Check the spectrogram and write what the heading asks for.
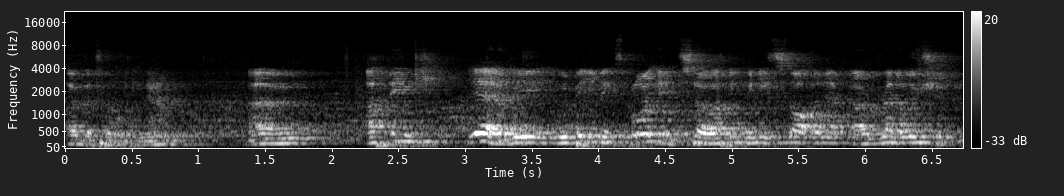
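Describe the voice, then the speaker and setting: A man's voice: a little high, lively intonation, normal speed, a little hiss or hum. Sardonic young man doing stand-up. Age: 20s. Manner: sardonic, rambling, bursts into shouting. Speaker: stand-up comedian. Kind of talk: live stand-up set. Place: live comedy venue. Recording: echoey hall from far off, crowd.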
